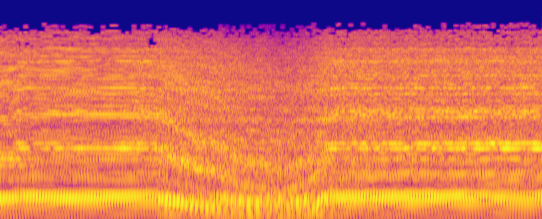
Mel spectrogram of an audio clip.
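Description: Live electronic dance music with a held chord of sustained synth and electric-guitar tones. A little over a second in, the sound sweeps down in pitch and climbs back up over about a second before the chord returns.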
